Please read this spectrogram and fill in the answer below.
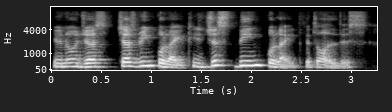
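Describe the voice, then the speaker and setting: A woman's voice: mid-range voice, lively intonation, moderate pace, a little mellow. An older woman with an Indian English accent, hosting a casual advice discussion, thoughtful and hedging, with many fillers. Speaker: advice show host.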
